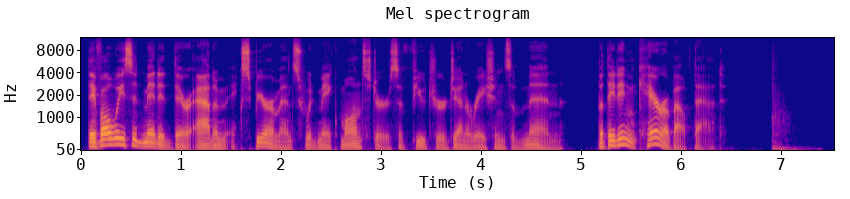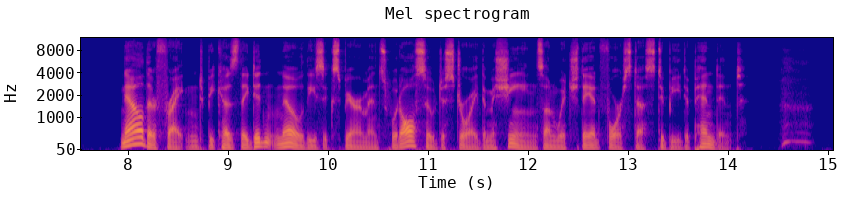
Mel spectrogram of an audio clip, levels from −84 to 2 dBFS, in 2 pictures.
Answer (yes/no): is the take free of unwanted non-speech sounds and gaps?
no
